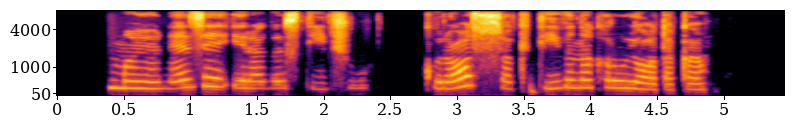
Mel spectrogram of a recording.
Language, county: Lithuanian, Kaunas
